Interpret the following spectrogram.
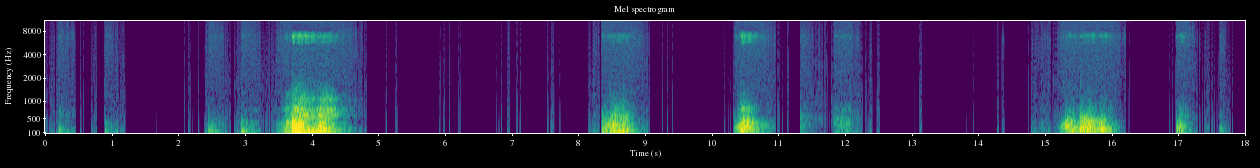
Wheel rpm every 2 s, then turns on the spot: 0, 0, 0, 0, 0, 0, 0, 0, 0.
none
